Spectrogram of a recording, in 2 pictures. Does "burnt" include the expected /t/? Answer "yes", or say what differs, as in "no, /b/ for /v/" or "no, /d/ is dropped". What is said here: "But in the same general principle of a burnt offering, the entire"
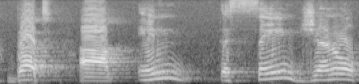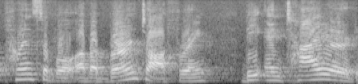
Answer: yes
